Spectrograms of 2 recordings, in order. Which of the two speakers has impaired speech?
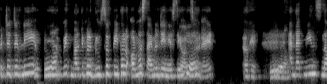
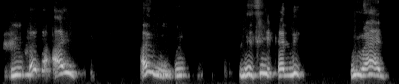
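The second: cerebral palsy.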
